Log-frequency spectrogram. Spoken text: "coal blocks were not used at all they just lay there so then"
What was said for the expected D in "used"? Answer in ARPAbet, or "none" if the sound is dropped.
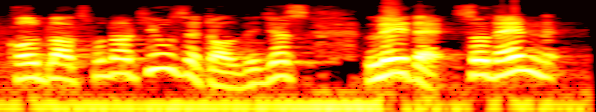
none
